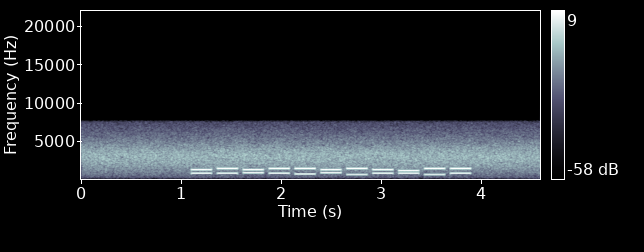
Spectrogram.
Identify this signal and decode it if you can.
DTMF, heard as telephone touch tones, dialled by machine, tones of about 200 ms, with radio hiss. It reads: 89096038739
